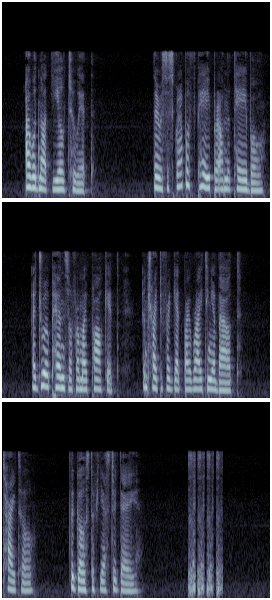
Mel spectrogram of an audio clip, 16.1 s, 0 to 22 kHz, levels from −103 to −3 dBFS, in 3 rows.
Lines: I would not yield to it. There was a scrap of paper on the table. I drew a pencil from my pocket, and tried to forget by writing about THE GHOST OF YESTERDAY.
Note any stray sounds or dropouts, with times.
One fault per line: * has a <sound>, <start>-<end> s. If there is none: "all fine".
* has a laugh, 14.4-15.2 s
